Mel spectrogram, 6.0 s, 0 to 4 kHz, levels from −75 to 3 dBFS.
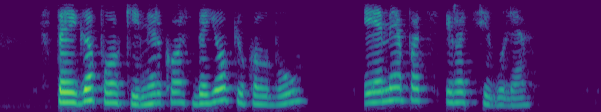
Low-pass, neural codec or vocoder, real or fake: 3.6 kHz; none; real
